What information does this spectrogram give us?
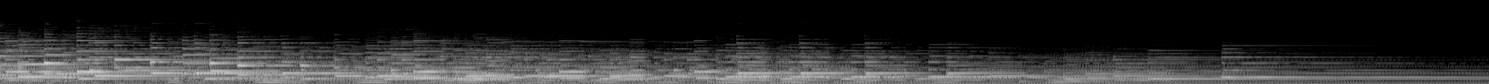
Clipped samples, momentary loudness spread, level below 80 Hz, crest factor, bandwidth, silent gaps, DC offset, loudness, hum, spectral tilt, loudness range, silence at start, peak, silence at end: under 0.1%; 18 LU; -44 dBFS; 18 dB; 7.4 kHz; none; 0.7%; -22 LUFS; none; -9 dB/octave; 10 LU; 0 s; -4 dBFS; 0 s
